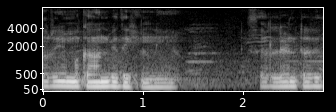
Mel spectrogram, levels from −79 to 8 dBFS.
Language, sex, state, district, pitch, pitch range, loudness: Garhwali, male, Uttarakhand, Uttarkashi, 115 Hz, 110-120 Hz, -13 LUFS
